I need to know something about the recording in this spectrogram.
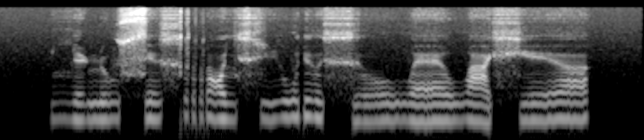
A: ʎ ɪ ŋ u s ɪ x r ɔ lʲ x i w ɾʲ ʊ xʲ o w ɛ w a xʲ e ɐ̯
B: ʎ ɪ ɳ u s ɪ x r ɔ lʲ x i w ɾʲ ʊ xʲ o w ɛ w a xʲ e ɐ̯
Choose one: B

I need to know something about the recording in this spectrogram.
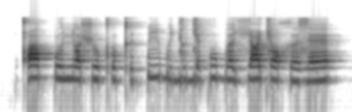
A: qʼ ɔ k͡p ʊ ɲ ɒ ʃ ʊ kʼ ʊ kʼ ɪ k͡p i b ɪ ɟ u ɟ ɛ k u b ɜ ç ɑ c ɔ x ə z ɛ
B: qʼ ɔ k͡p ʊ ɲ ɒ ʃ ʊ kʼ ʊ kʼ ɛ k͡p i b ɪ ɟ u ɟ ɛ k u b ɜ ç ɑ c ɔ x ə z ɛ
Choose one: A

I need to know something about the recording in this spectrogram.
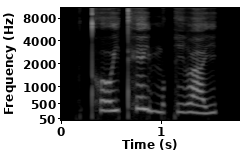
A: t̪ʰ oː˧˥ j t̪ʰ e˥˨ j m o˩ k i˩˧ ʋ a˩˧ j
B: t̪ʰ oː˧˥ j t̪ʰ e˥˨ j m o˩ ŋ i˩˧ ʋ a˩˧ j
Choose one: A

